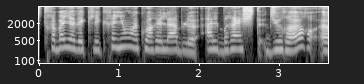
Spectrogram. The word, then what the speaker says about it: Albrecht Dürer: Je travaille avec les crayons aquarellables Albrecht Dürer. On m'a fait remarquer que la prononciation, c'était bien le son che et pas le son er.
